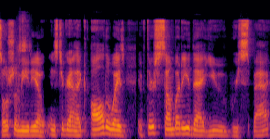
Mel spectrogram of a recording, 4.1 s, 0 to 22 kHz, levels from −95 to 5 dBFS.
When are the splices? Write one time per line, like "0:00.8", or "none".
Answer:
0:02.0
